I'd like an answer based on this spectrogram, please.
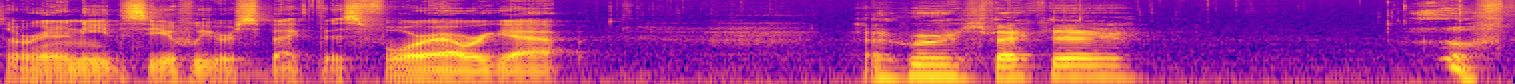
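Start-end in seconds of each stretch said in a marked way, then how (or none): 4.4-7.4 talking through a big, drawn-out yawn, pitched up. Talking viewers through what to watch off the open, yawning. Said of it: "sorry about the yawning".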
